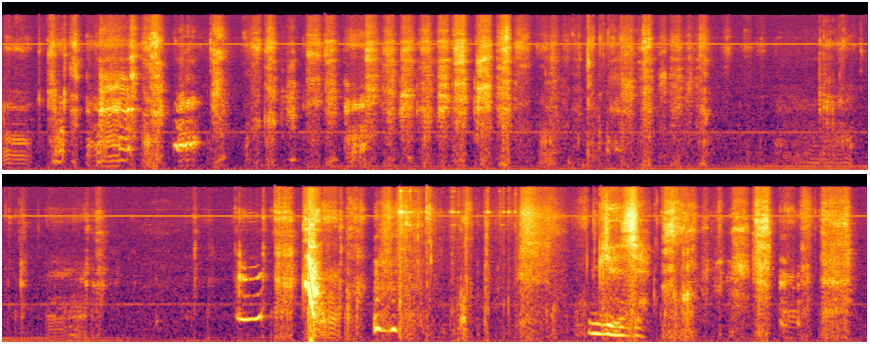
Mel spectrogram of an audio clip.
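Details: Jack the pug, seemingly wanting to be left alone, grumbles in a string of rough, noisy growling bursts, broken by a couple of brief whiny squeaks late on, with a person's voice mixed in.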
